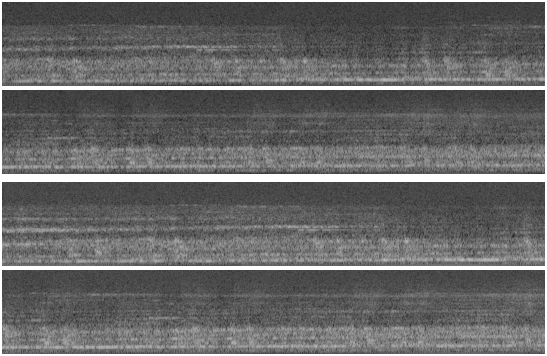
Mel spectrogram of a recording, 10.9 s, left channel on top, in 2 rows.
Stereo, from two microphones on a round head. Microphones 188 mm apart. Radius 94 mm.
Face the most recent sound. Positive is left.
No sound to turn to.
